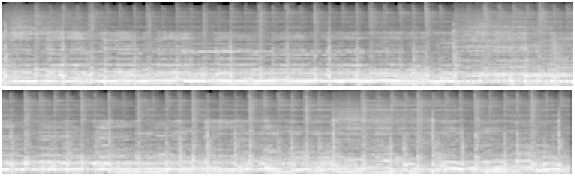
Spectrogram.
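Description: Live rock band playing a song, with a drum kit keeping a steady beat under electric guitar and bass guitar.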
